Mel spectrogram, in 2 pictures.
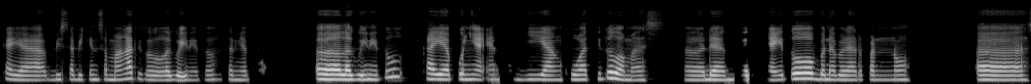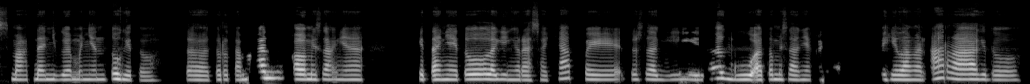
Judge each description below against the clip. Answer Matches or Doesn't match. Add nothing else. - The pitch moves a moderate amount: Doesn't match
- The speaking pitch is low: Doesn't match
